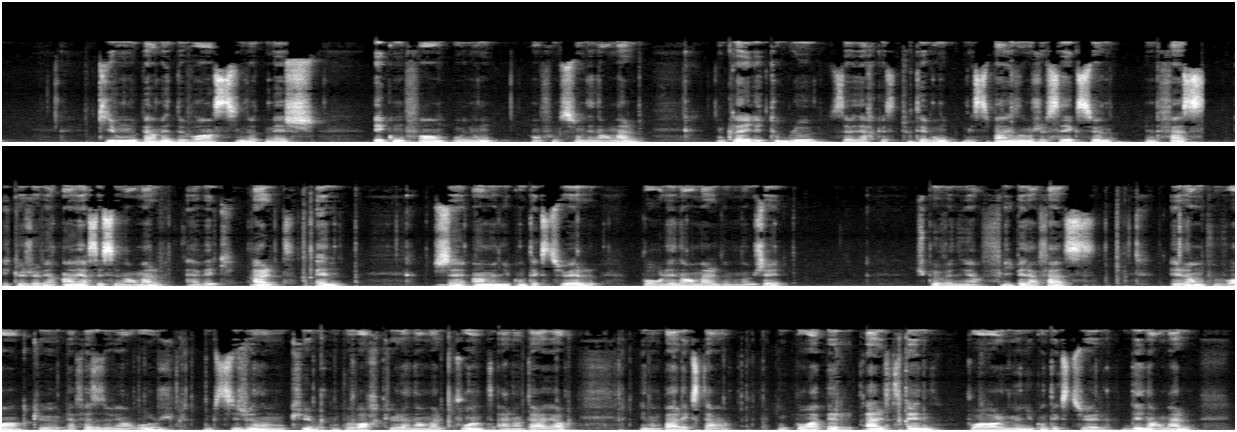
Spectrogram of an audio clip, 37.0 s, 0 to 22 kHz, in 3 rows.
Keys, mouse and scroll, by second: 7.5-10.5 middle drag, 10.5 click, 23.3 alt+a, 24.3-36.9 middle drag.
